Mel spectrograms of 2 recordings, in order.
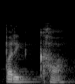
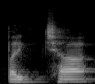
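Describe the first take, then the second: First: The middle consonant is a doubled kkh sound. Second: The middle consonant is a doubled cch sound. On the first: "क ख में भी बदल सकते हैं" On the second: "च छ में भी"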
